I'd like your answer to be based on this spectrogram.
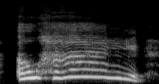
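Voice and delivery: shrill, booming, very high, loud yell, hi drawn out. Telling a story, acting out a woman yelling out the window: retelling a yell. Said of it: "when she yelled out the window".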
